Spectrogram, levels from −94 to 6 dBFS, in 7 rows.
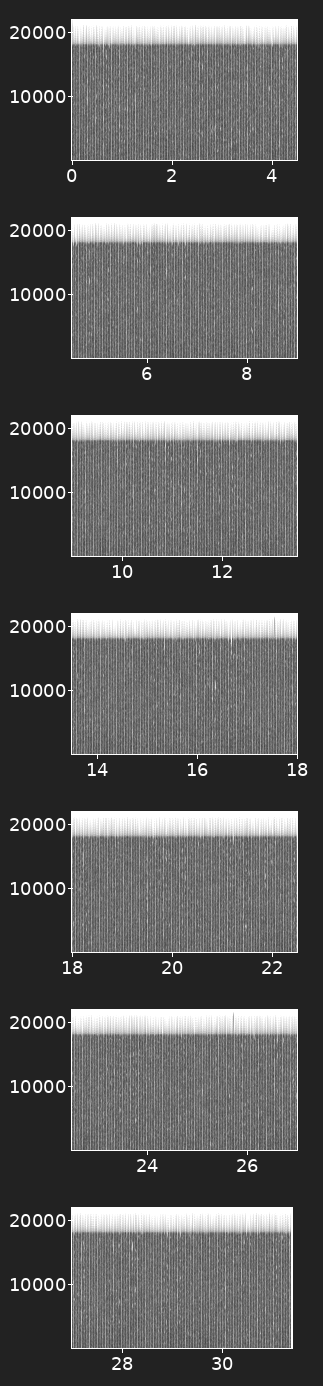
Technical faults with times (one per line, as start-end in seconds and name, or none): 0.00-31.40 compressed stream played as audio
